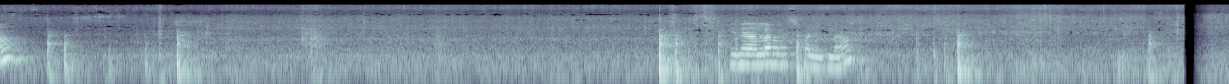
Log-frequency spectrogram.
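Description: Marinated prawns frying in a pressure-cooker pot with tomatoes and onions, sizzling steadily. A few sharp knocks of a spoon against the pot come in the first two seconds and again later as the prawns are stirred.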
